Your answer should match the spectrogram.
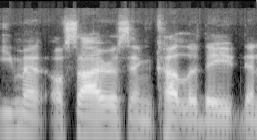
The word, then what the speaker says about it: Osiris: Uh is it or I'm sorry it's not Otis. What? How do you say this gentleman? Osiris.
